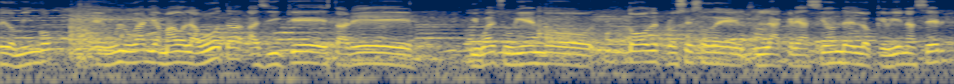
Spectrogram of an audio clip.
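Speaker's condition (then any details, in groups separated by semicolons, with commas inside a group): No condition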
